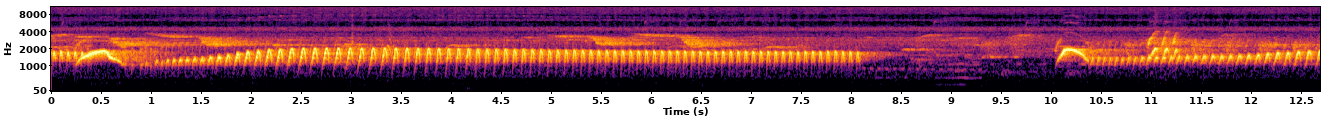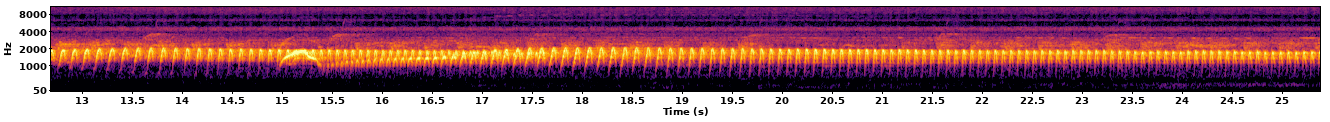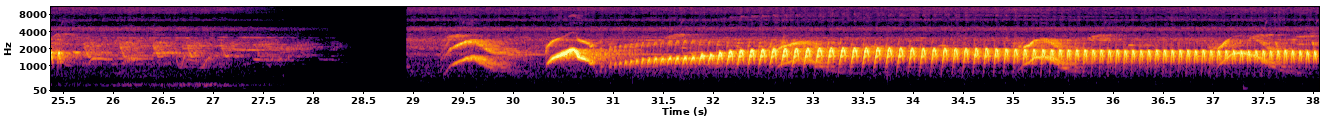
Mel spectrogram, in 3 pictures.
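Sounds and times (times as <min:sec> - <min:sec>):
bird trilling: 0:00.0 - 0:08.1, 0:10.0 - 0:20.5, 0:29.3 - 0:38.0
bird calling with sharp notes: 0:00.0 - 0:09.0, 0:09.7 - 0:28.1, 0:29.3 - 0:38.0.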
